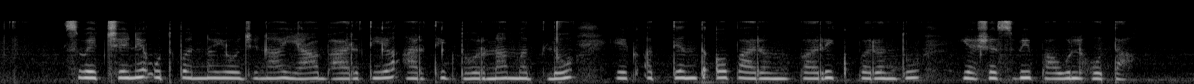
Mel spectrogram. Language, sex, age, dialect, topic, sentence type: Marathi, female, 18-24, Southern Konkan, banking, statement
